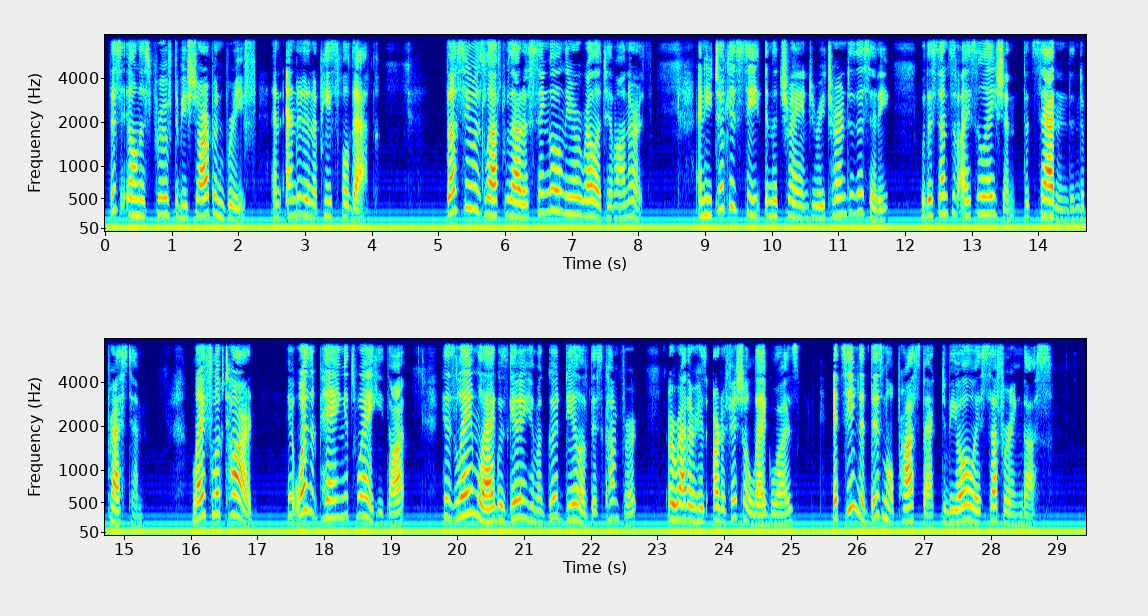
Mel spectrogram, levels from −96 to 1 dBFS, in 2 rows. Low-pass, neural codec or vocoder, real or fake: 7.2 kHz; none; real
